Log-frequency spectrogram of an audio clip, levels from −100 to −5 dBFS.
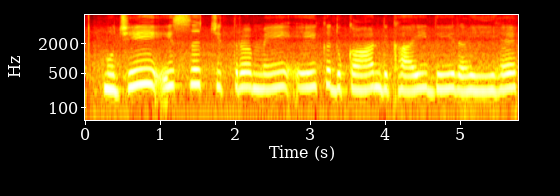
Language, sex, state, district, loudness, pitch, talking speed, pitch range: Hindi, female, Madhya Pradesh, Dhar, -12 LUFS, 245 Hz, 105 wpm, 235-265 Hz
